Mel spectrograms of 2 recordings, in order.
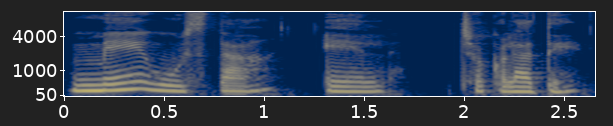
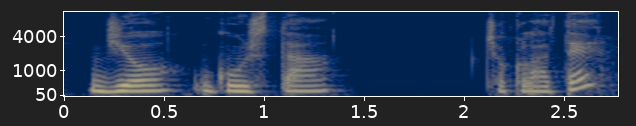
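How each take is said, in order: First: "Me gusta el chocolate" with me stressed clearly. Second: "Yo gusta chocolate" as a learner's mistake; wrong example. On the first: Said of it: "We're going to use me". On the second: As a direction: say "Yo gusta chocolate" as the typical error. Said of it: "That is wrong". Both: Shown as a demonstration.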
